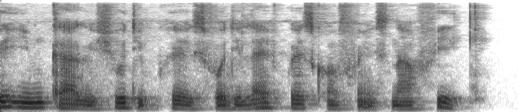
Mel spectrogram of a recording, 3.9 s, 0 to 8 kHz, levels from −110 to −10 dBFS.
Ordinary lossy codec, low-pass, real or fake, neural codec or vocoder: none; 7.2 kHz; real; none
